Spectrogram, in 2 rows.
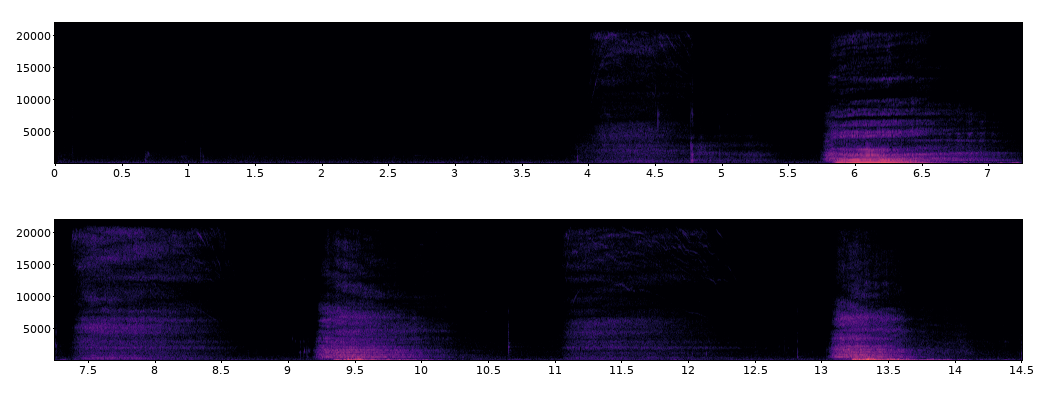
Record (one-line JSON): {"exhalation_length": "14.5 s", "exhalation_amplitude": 3148, "exhalation_signal_mean_std_ratio": 0.31, "survey_phase": "beta (2021-08-13 to 2022-03-07)", "age": "65+", "gender": "Male", "wearing_mask": "No", "symptom_none": true, "smoker_status": "Ex-smoker", "respiratory_condition_asthma": false, "respiratory_condition_other": false, "recruitment_source": "REACT", "submission_delay": "2 days", "covid_test_result": "Negative", "covid_test_method": "RT-qPCR"}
